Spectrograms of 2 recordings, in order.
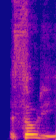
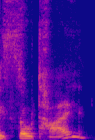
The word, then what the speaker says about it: SOTI: Sodi. Yeah, I pronounce it Sodi. Some people say Sotai, but I always say Sodi.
